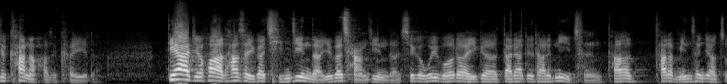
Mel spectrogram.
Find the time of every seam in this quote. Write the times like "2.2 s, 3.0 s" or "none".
1.5 s, 4.0 s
